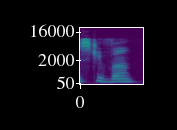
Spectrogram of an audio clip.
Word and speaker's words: Stephen: Ela foi mãe de 4 de seus 12 filhos, 2 deles adotados, os renomados Iggy e Stephen Marley, pronuncia-se Stevan, que continuam o legado musical de seu pai na banda Melody Makers.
